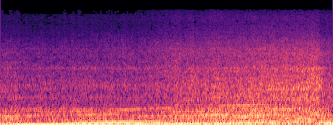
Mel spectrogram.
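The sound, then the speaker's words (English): The engine of an old doorless Jeep nicknamed Gordo revs up and accelerates as it pulls away for a spin, a steady loud rumble with rising harmonic tones, without any talking. “I'm gonna take old Gordo for a spin.”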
